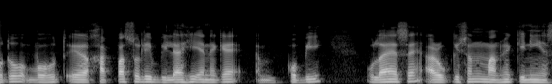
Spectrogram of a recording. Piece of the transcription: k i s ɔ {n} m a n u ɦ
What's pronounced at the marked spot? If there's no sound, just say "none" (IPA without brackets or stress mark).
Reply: n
